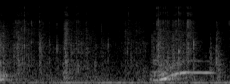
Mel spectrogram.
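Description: Faint rustling and crunching of snacks, then near the end one drawn-out "hmm" from a person tasting, rising in pitch and then held.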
